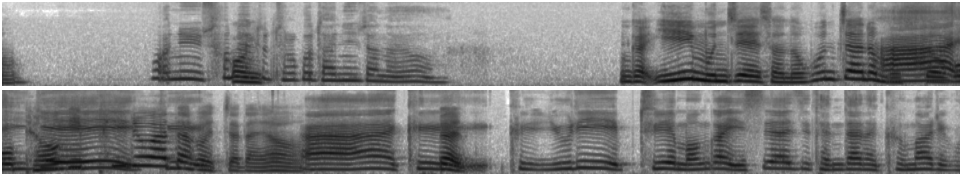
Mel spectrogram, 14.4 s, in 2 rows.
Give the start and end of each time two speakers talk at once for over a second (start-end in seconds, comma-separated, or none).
6.5-8.8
